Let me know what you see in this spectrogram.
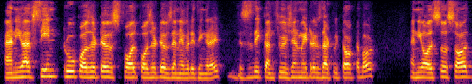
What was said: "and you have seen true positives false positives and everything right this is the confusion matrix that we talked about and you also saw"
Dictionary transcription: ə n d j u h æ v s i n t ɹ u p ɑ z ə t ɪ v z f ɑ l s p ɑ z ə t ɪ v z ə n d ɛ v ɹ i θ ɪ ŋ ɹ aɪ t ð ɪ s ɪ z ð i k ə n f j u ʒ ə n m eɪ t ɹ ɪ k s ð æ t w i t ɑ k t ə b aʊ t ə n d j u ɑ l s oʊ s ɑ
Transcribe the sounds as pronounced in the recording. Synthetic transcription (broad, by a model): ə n d j u h æ v s i n t ɹ u p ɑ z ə t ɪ v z f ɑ l p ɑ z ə t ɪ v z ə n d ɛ v ɹ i t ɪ ŋ ɹ aɪ t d ɪ s ɪ z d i k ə n f j u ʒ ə n m eɪ t ɹ ɪ k s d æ t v i t ɑ k t ə b aʊ t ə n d j u ɑ l s oʊ s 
